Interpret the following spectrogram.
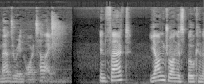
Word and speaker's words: Tai: You may be confused because it sounds the same as Thai, which is the language of Thailand, and actually they have something to do with each other. Notice that the word Thai for the language family is spelled as T-A-I, without an H.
